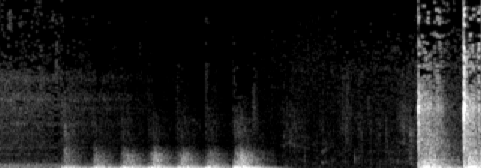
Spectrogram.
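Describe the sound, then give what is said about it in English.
Steady, evenly spaced knocking on a wooden door, about seven raps in a row, then a short pause before two louder, heavier bangs. “Here's a knocking indeed.”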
